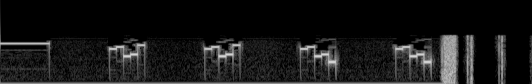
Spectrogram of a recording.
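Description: Five-tone selective call (ZVEI), heard as quick runs of five tones, tones of about 70 ms. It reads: 89450 89450 89451 89451
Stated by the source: ZVEI five-tone call received by SDR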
